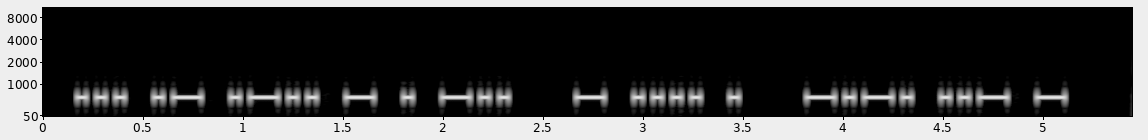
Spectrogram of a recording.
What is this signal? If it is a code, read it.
Morse code, heard as a keyed tone, about 25 wpm, 600 Hz. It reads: SALTED THE CUT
